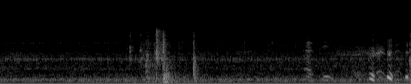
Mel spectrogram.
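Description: A boat's motor runs with a steady hum under a few sharp knocks and clicks about a second and a half in. A man's voice starts near the end.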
